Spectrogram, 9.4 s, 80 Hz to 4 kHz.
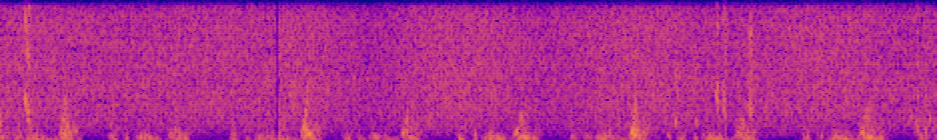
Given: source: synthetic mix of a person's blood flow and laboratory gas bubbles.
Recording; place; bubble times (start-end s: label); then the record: Doppler ultrasound of blood flow; precordium
0.00-0.38 s: bubbles
6.65-6.79 s: bubbles
6.90-7.07 s: bubbles
7.13-7.29 s: bubbles
7.37-7.67 s: bubbles
9.09-9.38 s: bubbles
From the record:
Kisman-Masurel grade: 221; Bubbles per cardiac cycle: several, 3 to 8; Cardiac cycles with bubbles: 10 to 50%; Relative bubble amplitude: barely perceptible (0.100 to 0.250); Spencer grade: 2 (many but less than half of the cardiac periods contain bubble signals, singularly or in groups); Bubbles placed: only in the low amplitude regions of the cardiac cycle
